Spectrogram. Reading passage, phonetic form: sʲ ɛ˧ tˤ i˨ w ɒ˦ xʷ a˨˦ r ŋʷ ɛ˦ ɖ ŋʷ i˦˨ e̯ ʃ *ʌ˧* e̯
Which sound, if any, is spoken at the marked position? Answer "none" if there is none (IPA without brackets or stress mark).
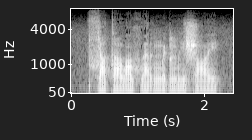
ɒ˧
